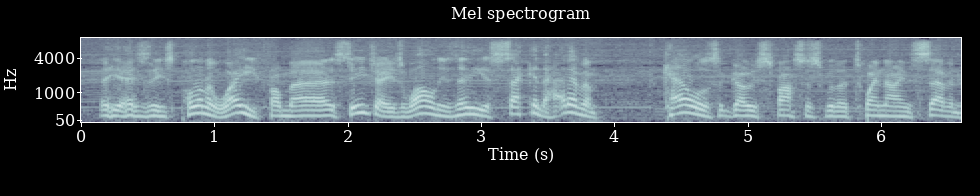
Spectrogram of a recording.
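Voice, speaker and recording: Over music in the background, a man with a fairly high pitch talks at a fairly quick pace, with lively intonation and very even loudness. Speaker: sim racing commentator. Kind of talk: live commentary.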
